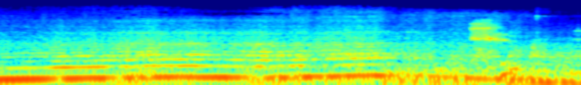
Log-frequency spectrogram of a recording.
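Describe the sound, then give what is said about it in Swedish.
Loud, steady engine drone from cars racing on the street outside, with a deep rumbling tone that holds throughout and a brief sharp high-pitched squeal near the end. “där var det racing utanför på gatan.”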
